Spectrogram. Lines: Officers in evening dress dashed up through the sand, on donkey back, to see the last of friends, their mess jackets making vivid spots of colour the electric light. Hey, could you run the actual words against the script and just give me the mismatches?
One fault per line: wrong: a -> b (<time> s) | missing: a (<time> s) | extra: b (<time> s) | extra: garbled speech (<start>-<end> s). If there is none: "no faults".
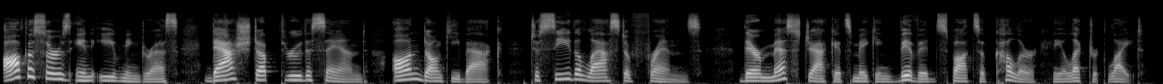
no faults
